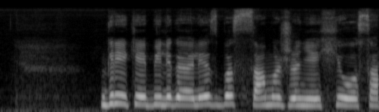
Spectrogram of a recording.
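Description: A woman speaks calmly and clearly into a microphone, like a news presenter.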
